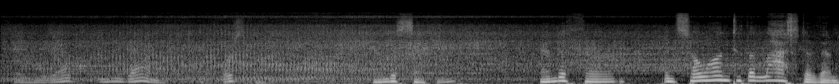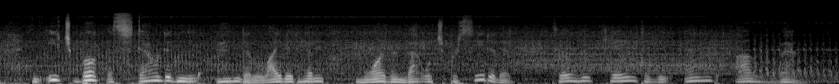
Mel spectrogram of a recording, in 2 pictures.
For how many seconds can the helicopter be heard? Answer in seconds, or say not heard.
17 s.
